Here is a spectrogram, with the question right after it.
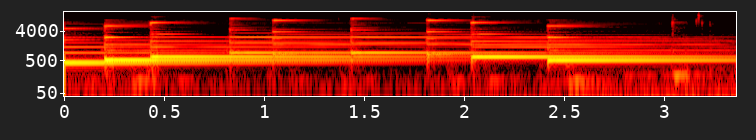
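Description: A podcast segment chime: a bright, bell-like sequence of about eight ringing struck notes in a gentle rhythm, each sustaining and overlapping into a resonant decay, clean and close with no talking.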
